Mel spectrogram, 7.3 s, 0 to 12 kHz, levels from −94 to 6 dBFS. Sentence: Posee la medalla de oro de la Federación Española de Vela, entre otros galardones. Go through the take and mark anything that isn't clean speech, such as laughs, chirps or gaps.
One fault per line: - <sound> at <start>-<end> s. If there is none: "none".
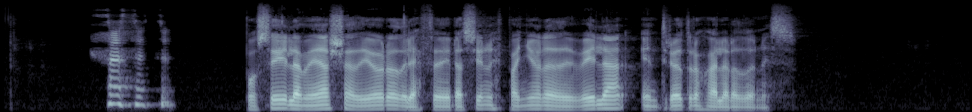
- laugh at 0.7-1.3 s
